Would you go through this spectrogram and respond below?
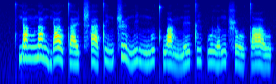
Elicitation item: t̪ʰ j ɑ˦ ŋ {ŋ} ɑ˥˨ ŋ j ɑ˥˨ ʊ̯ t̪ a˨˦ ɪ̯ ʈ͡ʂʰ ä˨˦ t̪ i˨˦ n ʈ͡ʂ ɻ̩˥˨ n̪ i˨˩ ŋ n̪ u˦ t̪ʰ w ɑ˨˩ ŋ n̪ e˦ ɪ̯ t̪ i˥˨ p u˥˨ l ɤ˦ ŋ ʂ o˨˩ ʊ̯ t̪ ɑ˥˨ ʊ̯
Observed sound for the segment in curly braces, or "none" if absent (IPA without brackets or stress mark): n̪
